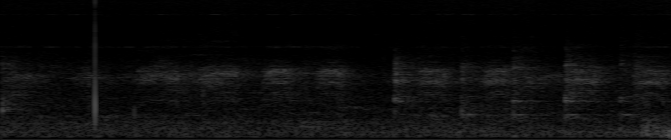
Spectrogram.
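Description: Birds calling over and over, short harsh calls about twice a second, with a single sharp click about a second in.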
